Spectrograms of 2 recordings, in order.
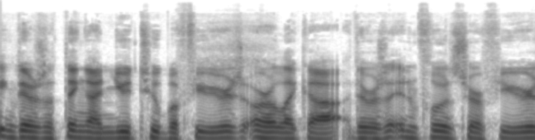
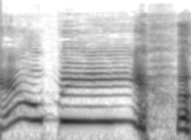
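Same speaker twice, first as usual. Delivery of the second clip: very high, desperate pleading tone. Retelling an old woman's call to the police: imitating a desperate cry for help. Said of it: "you can hear this old woman on the phone with the police".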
